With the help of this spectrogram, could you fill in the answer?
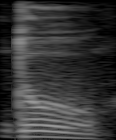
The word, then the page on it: du: apatani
